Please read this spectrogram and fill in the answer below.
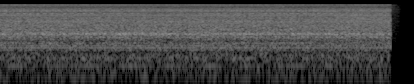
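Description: Steady background hiss of room tone with a faint underlying hum, cutting off abruptly at the end.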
